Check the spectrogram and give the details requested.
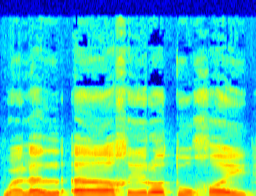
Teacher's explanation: Di situ terdapat mad lajin karena huruf ya mati didahului oleh huruf yang berharakat atau berbaris fathah. Dibacanya lembut.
